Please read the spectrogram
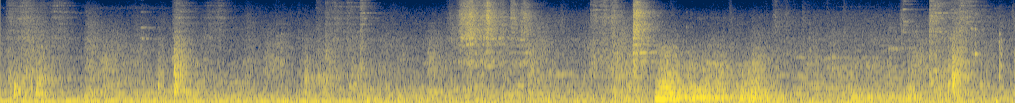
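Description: Busy breakfast-room ambience: a steady low hum under short bursts of dish and cutlery clatter, with indistinct background voices.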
